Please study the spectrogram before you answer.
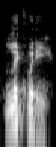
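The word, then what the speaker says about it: Liquity: i t y so like liquid did it like like liquidity but without the d okay part so lu liquidy yeah liquid i'm gonna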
